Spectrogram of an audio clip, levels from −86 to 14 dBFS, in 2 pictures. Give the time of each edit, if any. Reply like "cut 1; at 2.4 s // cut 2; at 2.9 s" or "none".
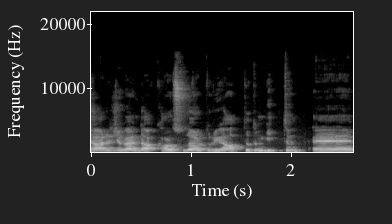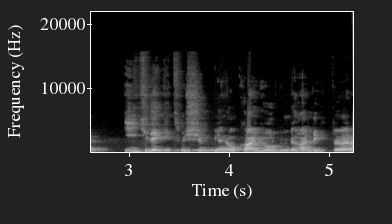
cut 1; at 2.2 s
